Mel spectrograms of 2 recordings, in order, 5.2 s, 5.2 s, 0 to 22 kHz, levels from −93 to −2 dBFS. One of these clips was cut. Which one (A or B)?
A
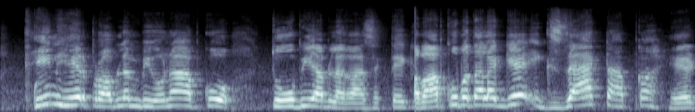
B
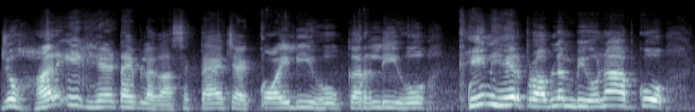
A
